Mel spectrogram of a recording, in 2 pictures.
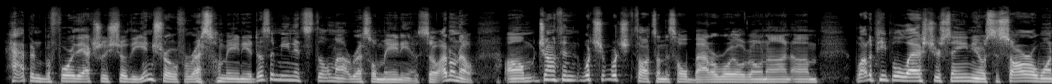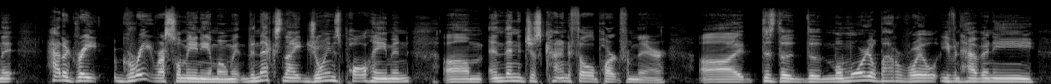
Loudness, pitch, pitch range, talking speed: -19 LUFS, 140 Hz, 125-160 Hz, 225 wpm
